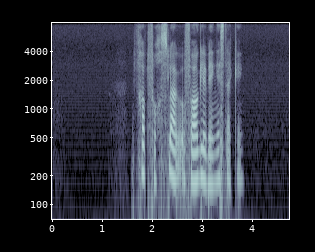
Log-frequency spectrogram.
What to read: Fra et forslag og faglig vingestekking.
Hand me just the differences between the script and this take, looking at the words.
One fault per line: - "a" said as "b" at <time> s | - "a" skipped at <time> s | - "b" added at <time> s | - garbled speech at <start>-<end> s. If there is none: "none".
none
